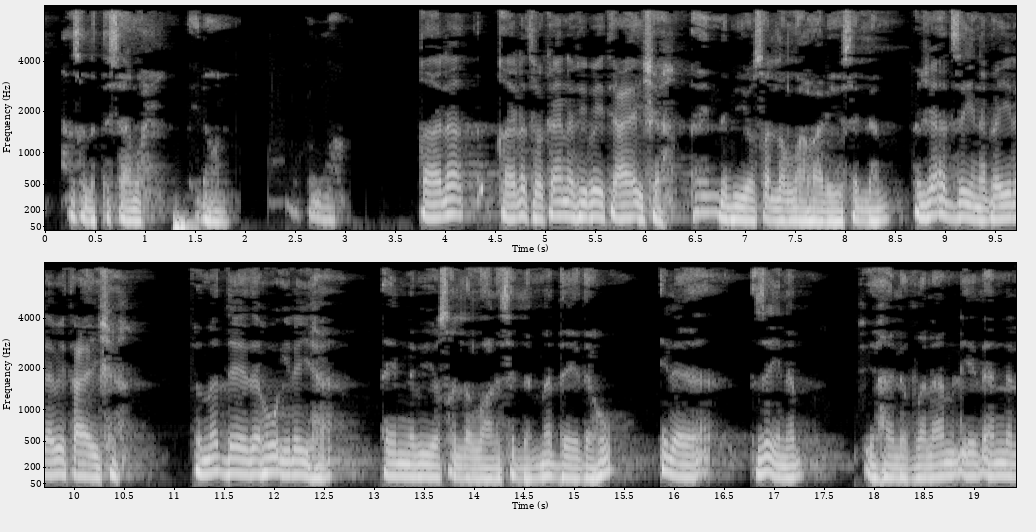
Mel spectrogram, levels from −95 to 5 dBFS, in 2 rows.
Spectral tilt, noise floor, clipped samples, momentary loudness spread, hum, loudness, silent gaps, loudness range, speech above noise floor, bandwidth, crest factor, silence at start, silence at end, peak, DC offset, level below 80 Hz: -7 dB/octave; -69 dBFS; under 0.1%; 9 LU; none; -15 LUFS; none; 6 LU; 55 dB; 8 kHz; 10 dB; 0.2 s; 0 s; -4 dBFS; under 0.1%; -28 dBFS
